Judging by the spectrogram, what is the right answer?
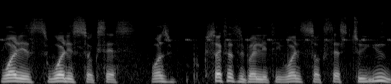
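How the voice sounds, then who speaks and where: A man with a Nigerian accent has a dark, mellow tone and ordinary pitch variation. He talks at a moderate pace over a quiet background. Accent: Nigerian (Yoruba) English. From Nigeria, Badagry (Lagos). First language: Yoruba. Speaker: singer-songwriter. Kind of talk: interview.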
